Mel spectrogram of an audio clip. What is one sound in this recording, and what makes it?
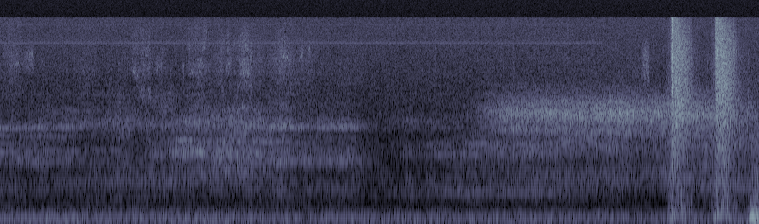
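Footsteps scrape on stone.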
